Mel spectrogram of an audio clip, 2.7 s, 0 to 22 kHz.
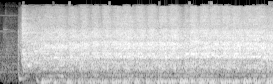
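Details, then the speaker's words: Turbo Lexus IS300 start attempt with the injector turned off: fast, even cranking for over two seconds without catching, cranking but getting no fuel. "I've got the injector turned off. That'll do it."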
